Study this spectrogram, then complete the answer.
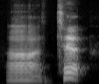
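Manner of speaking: awkward fumbling. Retold or imitated. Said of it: "He's like".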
